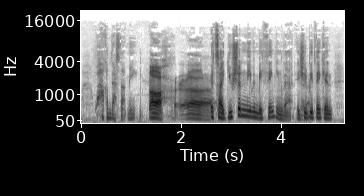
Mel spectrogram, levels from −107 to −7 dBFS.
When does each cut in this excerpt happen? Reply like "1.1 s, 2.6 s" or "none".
none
